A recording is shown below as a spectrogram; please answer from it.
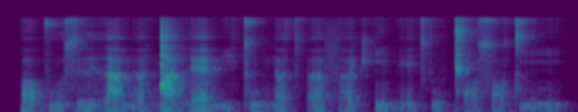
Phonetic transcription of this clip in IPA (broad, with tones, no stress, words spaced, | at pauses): ɔ˥˨pʼu˧˥˧sɨ˧˥˧ra˥˨ nɐ˩˧˩ŋ͡ǃa˥˨rɛ˧˥˧mi˩˧˩ tʼu˥˨nɐ˥˨t͡sʼɐ˧˥˧ fɐ˧˥˧t͡ʃʼĩ˥˨ bẽ˩˧˩t͡sʼu˥˨ǁʰɔ˥˨sɔ˥˨ tʼĩ˩˧˩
